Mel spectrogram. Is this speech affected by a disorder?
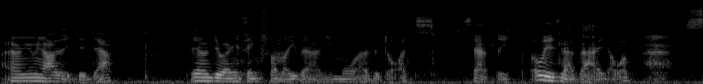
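Yes: cerebral palsy, quadriplegic.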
